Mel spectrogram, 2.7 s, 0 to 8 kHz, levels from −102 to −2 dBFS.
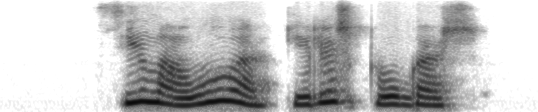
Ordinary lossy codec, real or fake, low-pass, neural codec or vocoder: Opus, 32 kbps; fake; 7.2 kHz; codec, 16 kHz, 2 kbps, FreqCodec, larger model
